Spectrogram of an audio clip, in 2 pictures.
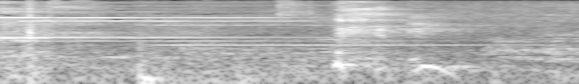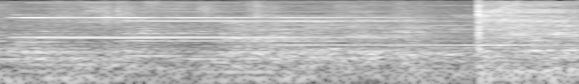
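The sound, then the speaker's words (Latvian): A bell in the chamber of the Saeima, Latvia's parliament, rings steadily for about five seconds before a vote, a continuous high, buzzing electric tone, with faint murmuring and a few soft knocks and rustles beneath it. “Lūdzu zvanu.”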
